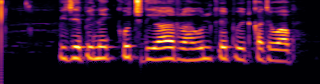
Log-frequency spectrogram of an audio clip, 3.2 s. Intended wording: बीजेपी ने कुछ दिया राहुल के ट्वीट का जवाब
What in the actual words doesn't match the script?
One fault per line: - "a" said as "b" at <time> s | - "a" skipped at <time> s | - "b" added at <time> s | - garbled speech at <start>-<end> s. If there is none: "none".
none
